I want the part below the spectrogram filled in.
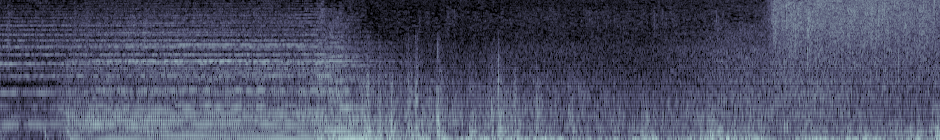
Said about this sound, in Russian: пережидает дождь, сидя в пещере.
